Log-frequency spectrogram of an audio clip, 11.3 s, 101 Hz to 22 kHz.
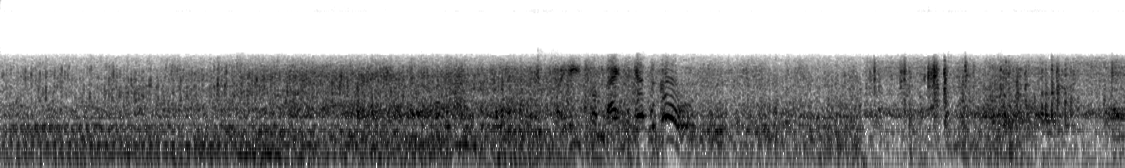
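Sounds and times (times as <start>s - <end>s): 
propeller airplane engine droning: 0.0s - 11.2s
speech: 6.1s - 7.1s.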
